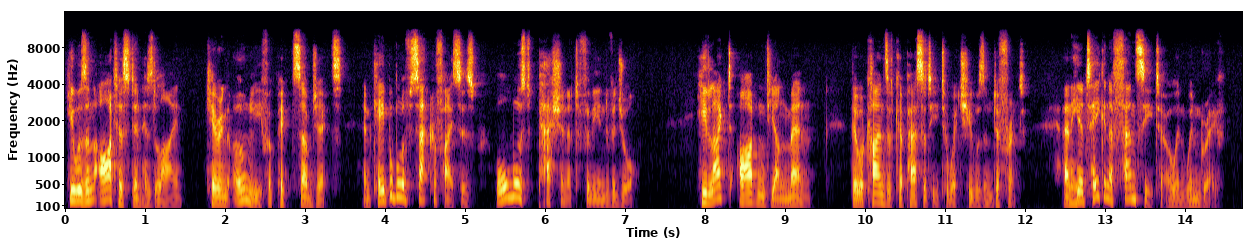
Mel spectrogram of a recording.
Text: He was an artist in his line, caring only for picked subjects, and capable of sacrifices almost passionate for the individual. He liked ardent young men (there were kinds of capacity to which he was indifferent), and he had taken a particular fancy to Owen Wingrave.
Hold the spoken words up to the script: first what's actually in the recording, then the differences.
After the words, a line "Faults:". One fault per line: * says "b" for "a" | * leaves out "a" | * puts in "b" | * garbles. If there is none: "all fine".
He was an artist in his line, caring only for picked subjects, and capable of sacrifices almost passionate for the individual. He liked ardent young men (there were kinds of capacity to which he was indifferent), and he had taken a fancy to Owen Wingrave.
Faults:
* leaves out "particular"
